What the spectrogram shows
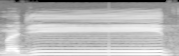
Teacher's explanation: ها اوس په دې دال کې آواز یې جګ ده ځکه چې مجهوره ده، فورا بند شو ځکه چې شدیده ده، باریک شو ځکه چې مستفله منفتحه ده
